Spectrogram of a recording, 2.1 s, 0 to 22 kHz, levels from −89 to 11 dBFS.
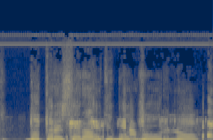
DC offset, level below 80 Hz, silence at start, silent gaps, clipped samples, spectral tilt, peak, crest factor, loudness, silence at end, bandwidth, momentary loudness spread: under 0.1%; -46 dBFS; 0 s; none; under 0.1%; -4 dB/octave; -12 dBFS; 10 dB; -22 LUFS; 0 s; 17 kHz; 5 LU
